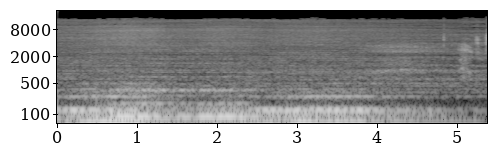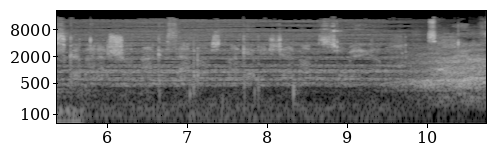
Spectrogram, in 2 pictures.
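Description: A deep, low drone from the trailer's score fills the first half, then fades out. It gives way to breathy whispering, with short hissing sibilants and no clear words.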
